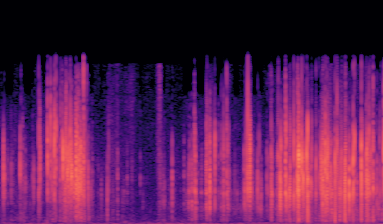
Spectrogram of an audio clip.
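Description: A handful of small round solid wooden beads is rolled and rubbed together between cupped hands above a fluffy blanket. The beads clack against each other in dense bursts of bright, dry clicks with almost no low end. Louder swells come near the start, around the three-second mark, and through the end.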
